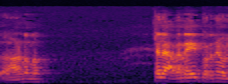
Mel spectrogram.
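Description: A man speaking Malayalam, with a pause of about a second in the middle before he goes on talking.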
